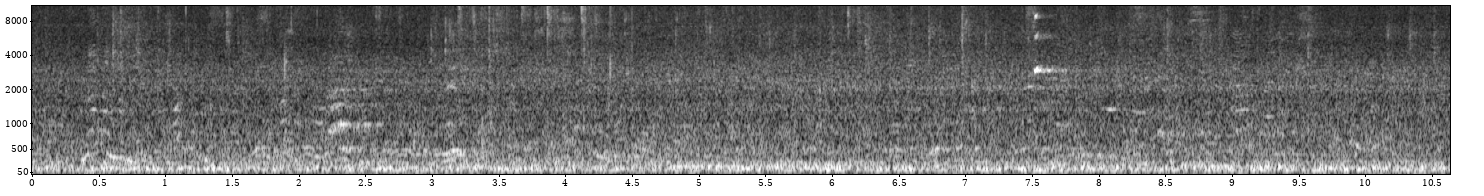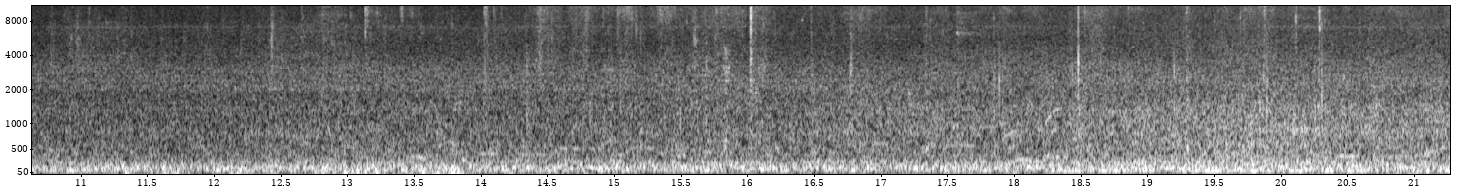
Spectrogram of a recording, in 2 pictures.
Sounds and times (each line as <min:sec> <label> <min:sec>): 0:00.0 people talking 0:11.5
0:08.1 air conditioning 0:21.2
0:12.2 people talking 0:21.2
